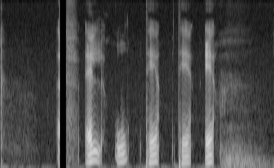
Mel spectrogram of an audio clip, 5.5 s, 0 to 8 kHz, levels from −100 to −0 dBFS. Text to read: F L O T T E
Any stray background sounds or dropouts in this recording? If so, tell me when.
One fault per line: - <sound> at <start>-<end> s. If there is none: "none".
- dropout at 1.2-1.3 s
